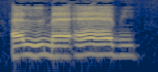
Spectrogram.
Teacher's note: وقفت بالسكون مع القصر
